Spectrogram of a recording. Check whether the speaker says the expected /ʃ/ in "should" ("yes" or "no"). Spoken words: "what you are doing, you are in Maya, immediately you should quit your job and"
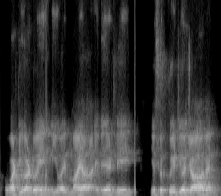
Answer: yes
